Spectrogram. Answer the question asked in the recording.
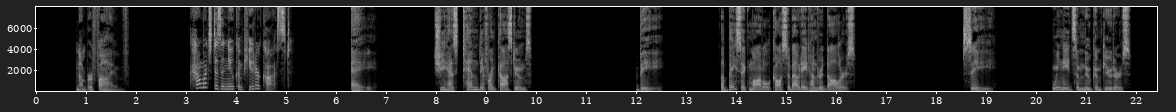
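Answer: B: A basic model costs about $800.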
